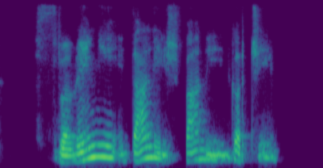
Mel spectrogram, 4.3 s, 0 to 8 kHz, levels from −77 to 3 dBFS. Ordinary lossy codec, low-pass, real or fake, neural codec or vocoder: Opus, 24 kbps; 7.2 kHz; fake; codec, 16 kHz, 1.1 kbps, Voila-Tokenizer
